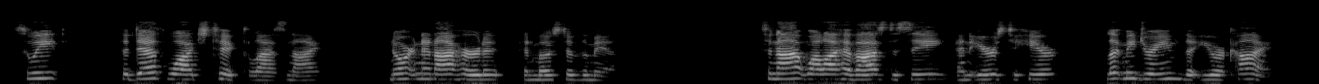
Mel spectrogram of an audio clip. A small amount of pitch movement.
Yes: narrow, 2.0 semitones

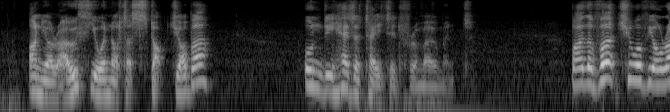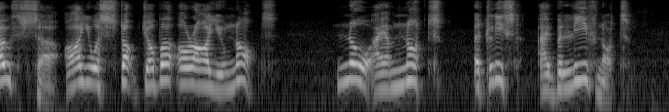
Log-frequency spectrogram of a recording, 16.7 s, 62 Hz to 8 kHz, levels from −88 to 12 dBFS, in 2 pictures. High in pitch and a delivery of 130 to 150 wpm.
Yes: high, 205 Hz; average, 140 wpm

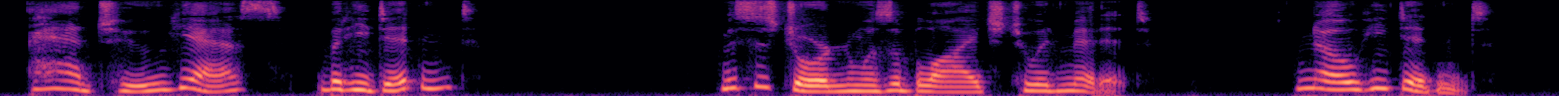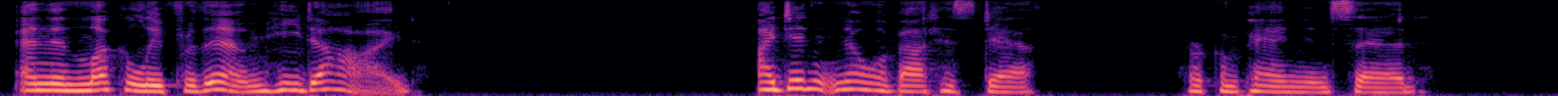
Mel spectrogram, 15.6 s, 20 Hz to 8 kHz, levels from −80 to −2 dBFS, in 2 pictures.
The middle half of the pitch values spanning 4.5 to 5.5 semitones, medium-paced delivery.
No: average, 4.9 semitones; slow, 120 wpm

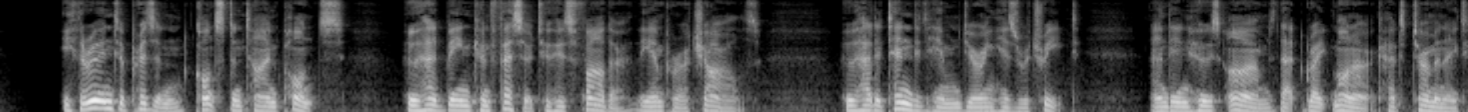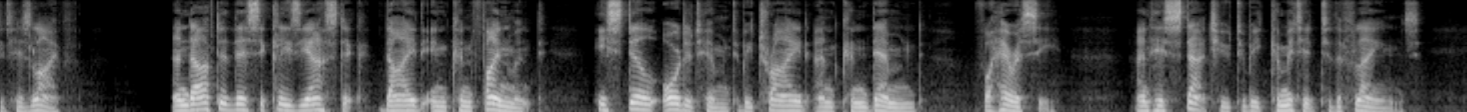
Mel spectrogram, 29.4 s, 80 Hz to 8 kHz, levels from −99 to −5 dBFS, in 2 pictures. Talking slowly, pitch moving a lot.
No: slow, 125 wpm; average, 3.7 semitones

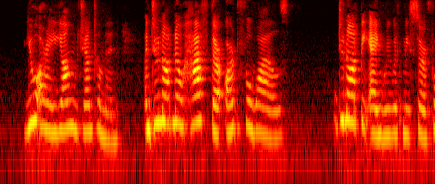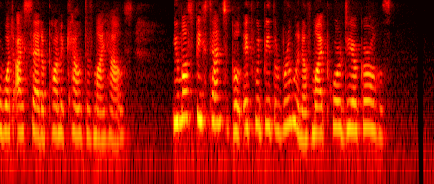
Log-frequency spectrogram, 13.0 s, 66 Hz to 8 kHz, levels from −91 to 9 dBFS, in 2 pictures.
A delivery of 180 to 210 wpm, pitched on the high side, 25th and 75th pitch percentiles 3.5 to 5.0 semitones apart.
Yes: average, 200 wpm; very high, 265 Hz; average, 3.8 semitones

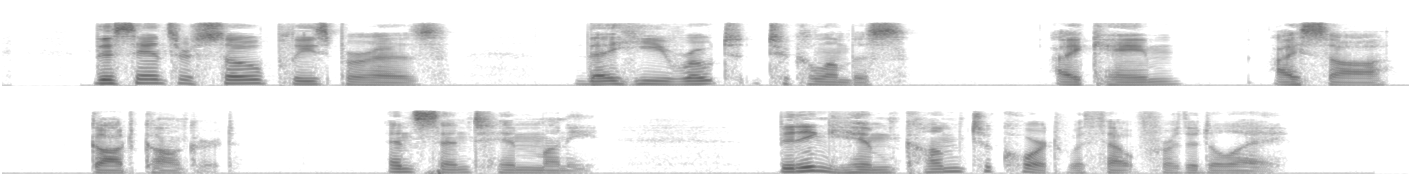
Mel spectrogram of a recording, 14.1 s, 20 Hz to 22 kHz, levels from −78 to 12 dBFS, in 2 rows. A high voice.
No: low, 120 Hz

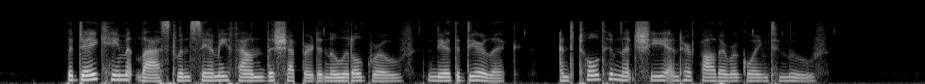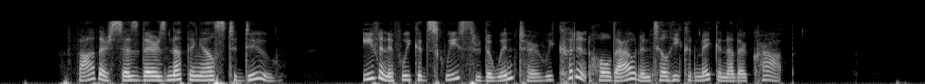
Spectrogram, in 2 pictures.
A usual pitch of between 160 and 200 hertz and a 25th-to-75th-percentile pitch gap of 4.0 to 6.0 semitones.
No: medium, 185 Hz; average, 3.5 semitones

